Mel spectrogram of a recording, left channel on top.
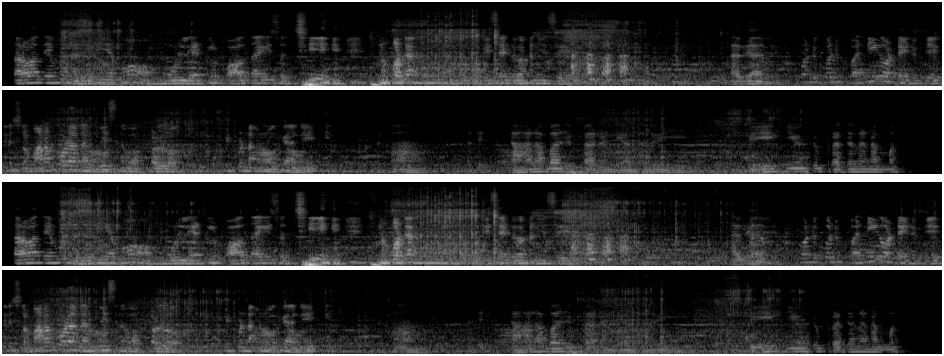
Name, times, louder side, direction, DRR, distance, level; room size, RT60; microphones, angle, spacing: voice 1, 0.1-5.7 7.5-7.7 8.0-11.1 11.6-12.5, right 1 dB, 20° right, -6 dB, 1.1 m, -35 dB
sound 1, 0.6-17.5, right 2 dB, 75° right, 0.9 m, -44 dB
voice 2, 0.7-1.3 5.7-6.3 6.7-7.8 10.3-11.0 11.9-12.5 13.1-13.7 14.0-14.2 14.5-16.4 16.9-18.3, left 2 dB, 25° left, 4 dB, 1.0 m, -41 dB
2.5 x 2.2 x 3.4 m, 0.24 s
head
